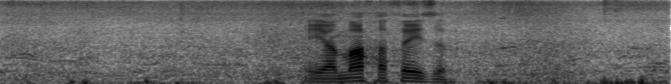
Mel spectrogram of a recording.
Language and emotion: Russian, neutral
